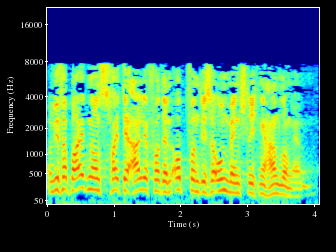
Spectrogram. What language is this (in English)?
German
